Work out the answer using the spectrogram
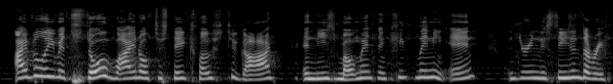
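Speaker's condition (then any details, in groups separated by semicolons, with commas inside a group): Cleft lip and palate; told from young age would not communicate as properly as others, formerly lacked confidence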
